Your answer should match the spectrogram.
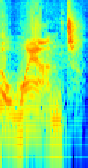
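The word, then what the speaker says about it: weren't: ওয়ার আর হচ্ছে ওয়ান্ট, ওয়ান্ট উচ্চারণটা করবা, ঠিক আছে?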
